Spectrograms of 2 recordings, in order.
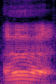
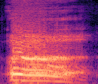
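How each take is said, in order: First: It is said plainly and quietly. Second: It is bellowed loudly, like an echo.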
